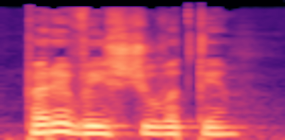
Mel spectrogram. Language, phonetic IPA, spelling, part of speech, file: Ukrainian, [pereˈʋɪʃt͡ʃʊʋɐte], перевищувати, verb, Uk-перевищувати.ogg
- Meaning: 1. to exceed, to go beyond 2. to surpass, to outstrip, to outdo, to outmatch, to excel, to top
